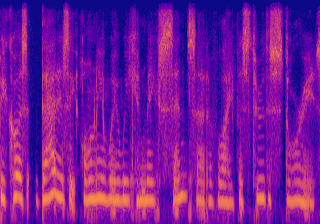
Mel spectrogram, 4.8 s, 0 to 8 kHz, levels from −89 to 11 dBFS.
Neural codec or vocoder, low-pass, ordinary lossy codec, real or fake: none; 7.2 kHz; Opus, 24 kbps; real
